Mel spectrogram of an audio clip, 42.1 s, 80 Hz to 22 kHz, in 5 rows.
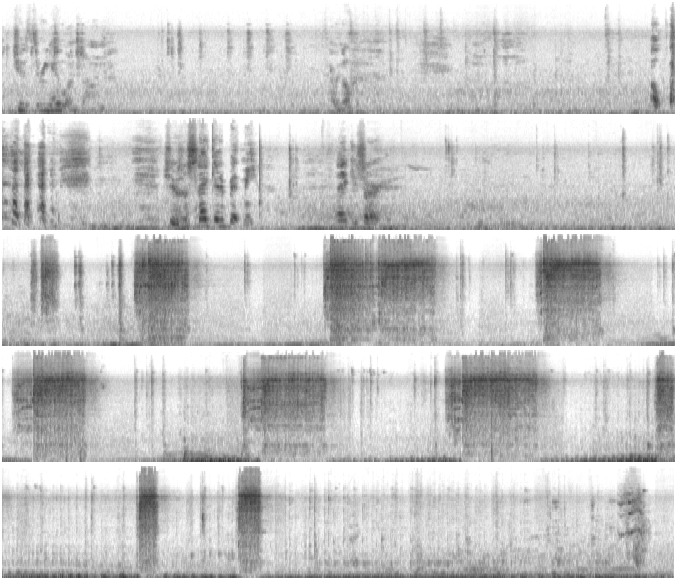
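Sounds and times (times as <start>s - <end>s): impact wrench bursts: 18.3s - 19.4s, 20.8s - 22.6s, 23.5s - 24.6s, 25.4s - 26.6s, 27.9s - 29.8s, 30.5s - 32.3s, 33.2s - 34.0s, 35.3s - 37.3s
low engine-like hum: 26.5s - 42.0s.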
